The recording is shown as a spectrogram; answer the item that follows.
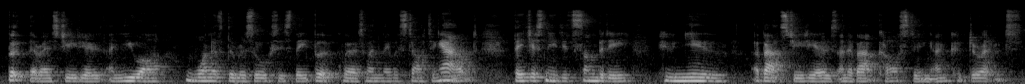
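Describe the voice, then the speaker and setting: A middle-aged woman from England, a guest who works as an audiobook director and producer, talks conversationally in a British accent, full of emphatic storytelling and asides. She speaks at a moderate pace with hardly any pauses, in a low, warm voice with little pitch movement. Roomy echo and faint background noise fill the recording.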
